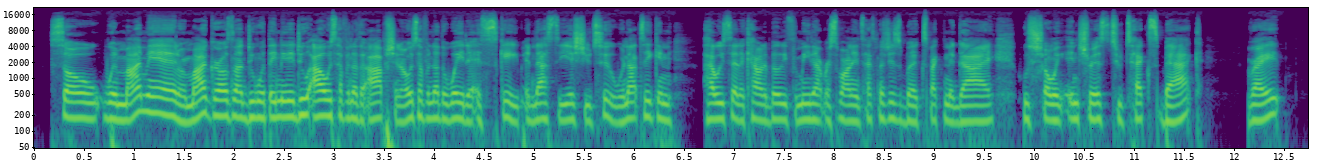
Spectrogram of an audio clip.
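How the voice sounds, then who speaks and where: A woman with a fairly low pitch talks at a very fast pace. Her tone is animated. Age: 20s. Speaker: podcast guest. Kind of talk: casual podcast conversation.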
